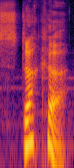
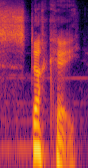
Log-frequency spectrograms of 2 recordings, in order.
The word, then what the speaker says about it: Stucky: think I pronounced it Stucker I think I called him Stucker uh when we got to Bright Falls here but it's Stucky I was very close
